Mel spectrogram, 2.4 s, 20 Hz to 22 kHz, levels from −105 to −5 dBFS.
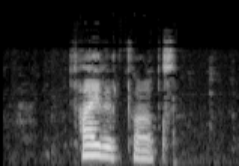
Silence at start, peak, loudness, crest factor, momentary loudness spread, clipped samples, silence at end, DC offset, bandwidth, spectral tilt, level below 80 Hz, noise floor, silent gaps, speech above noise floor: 0.8 s; -6 dBFS; -25 LUFS; 22 dB; 13 LU; under 0.1%; 0.65 s; under 0.1%; 9.4 kHz; -4 dB/octave; -78 dBFS; -68 dBFS; none; 44 dB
